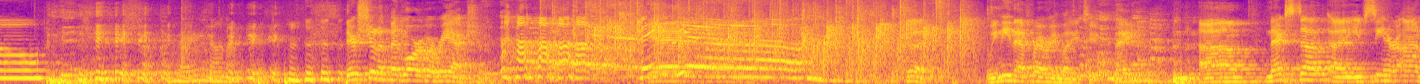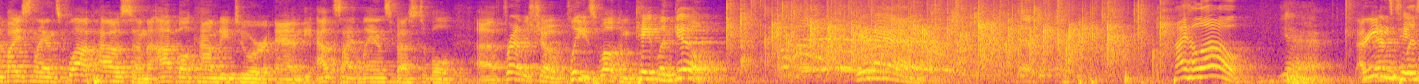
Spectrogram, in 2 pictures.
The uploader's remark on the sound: LIVE at UCB Sunset. The audience joins in at the end with some historical pranks and goofs of their own, because our live shows are interactive and fun like that.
